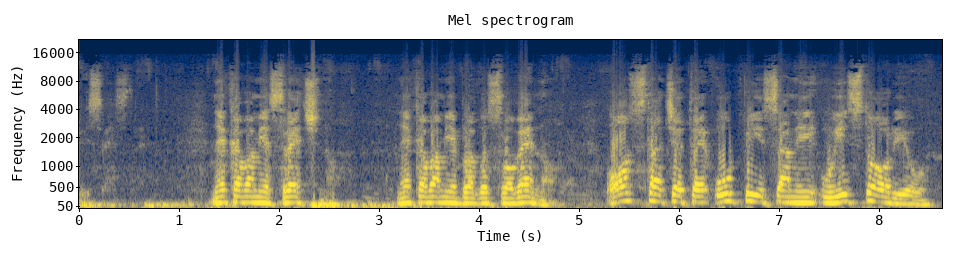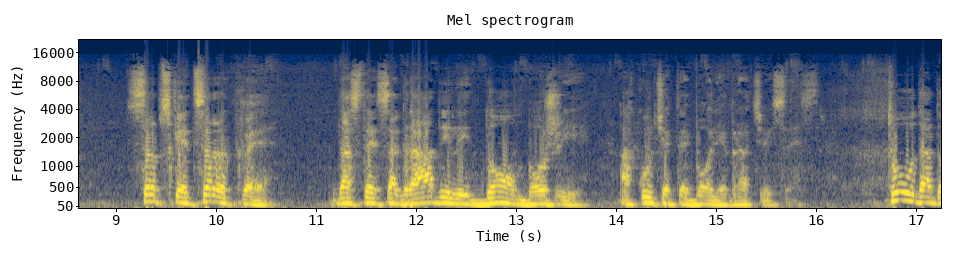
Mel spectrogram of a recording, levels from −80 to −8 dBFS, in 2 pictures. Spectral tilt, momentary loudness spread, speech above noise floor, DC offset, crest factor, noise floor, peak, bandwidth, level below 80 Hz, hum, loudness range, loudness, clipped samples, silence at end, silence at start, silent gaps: -5.5 dB/octave; 14 LU; 28 dB; 0.6%; 10 dB; -36 dBFS; 0 dBFS; 14 kHz; -24 dBFS; none; 3 LU; -9 LUFS; 3%; 0 s; 0 s; none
